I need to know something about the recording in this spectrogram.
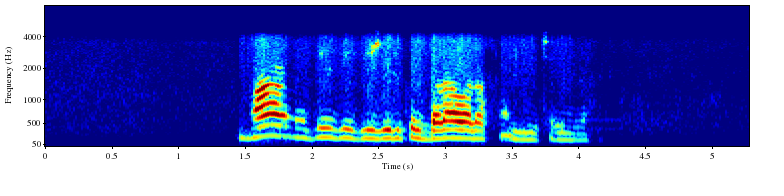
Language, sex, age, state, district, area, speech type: Urdu, male, 18-30, Bihar, Khagaria, rural, conversation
